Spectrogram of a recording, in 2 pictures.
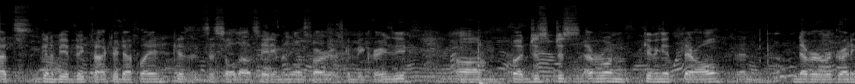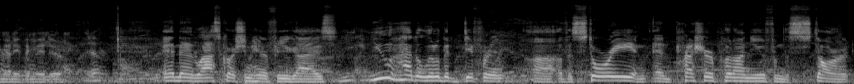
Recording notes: Live from Philadelphia, PA for the OWL Grand Finals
